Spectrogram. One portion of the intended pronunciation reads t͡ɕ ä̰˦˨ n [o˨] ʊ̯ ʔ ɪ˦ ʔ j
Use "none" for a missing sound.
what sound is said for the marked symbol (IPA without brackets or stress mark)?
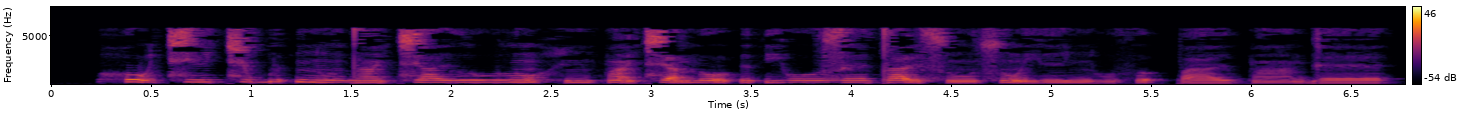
o̰˦˨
